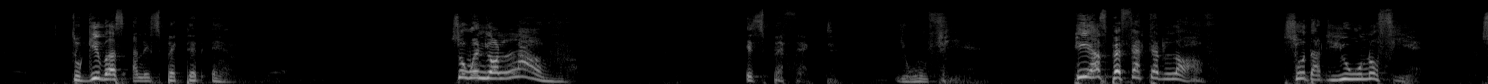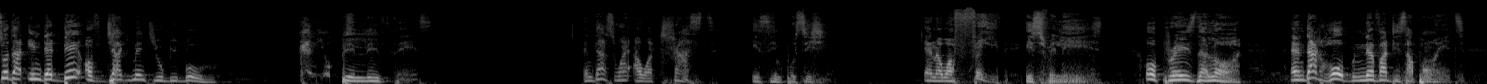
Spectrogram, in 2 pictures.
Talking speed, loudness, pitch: 125 wpm, -31 LUFS, 160 Hz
